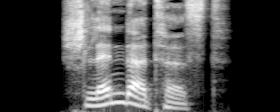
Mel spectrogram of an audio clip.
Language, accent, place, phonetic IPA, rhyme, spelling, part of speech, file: German, Germany, Berlin, [ˈʃlɛndɐtəst], -ɛndɐtəst, schlendertest, verb, De-schlendertest.ogg
- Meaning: inflection of schlendern: 1. second-person singular preterite 2. second-person singular subjunctive II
